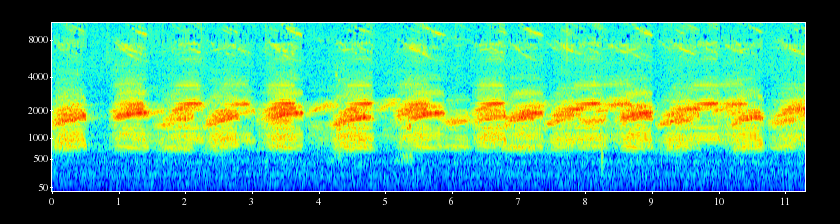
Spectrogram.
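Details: Many frogs keep up a busy chorus of short, buzzy, pulsed croaks, about one burst per second over eleven seconds, the calls overlapping and uneven in timing.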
